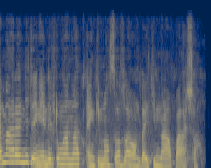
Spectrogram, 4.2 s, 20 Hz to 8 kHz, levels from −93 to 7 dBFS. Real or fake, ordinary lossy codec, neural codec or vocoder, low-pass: fake; none; codec, 16 kHz, 4.8 kbps, FACodec; 7.2 kHz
